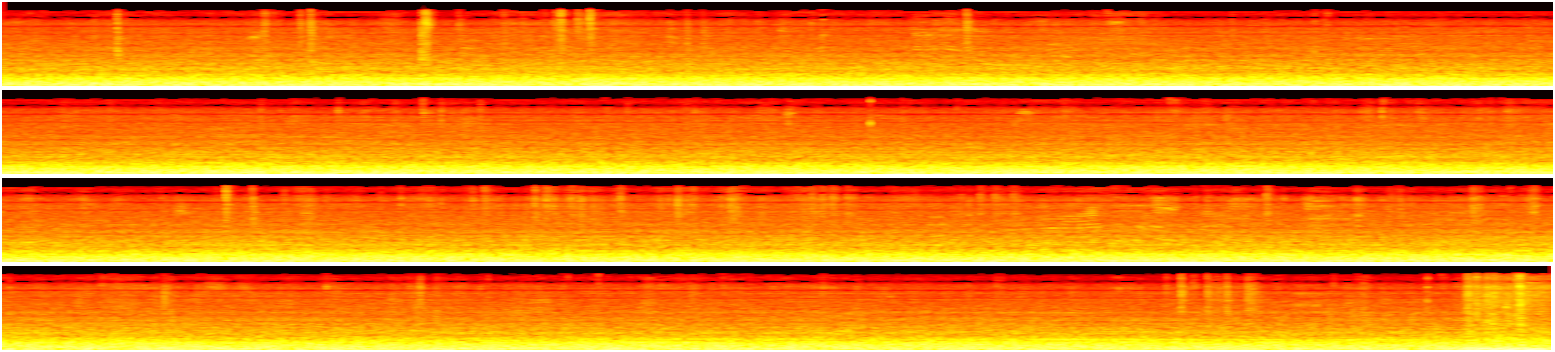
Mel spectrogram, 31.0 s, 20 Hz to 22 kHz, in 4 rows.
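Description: Airbus A319 cabin noise on short final approach, heard from a window seat beside the wing: a steady low rumble of the engines and rushing air.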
